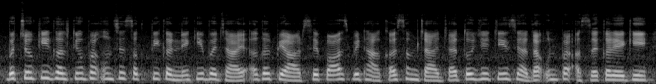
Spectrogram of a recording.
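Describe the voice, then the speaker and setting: A woman narrating a novel aloud in a steady storytelling manner. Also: fairly high pitch, a little hiss or hum. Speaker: novel reader. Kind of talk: scripted narration.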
